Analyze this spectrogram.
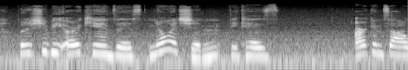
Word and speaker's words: Arkansas: Fun fact about Arkansas, in case you didn't know this.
